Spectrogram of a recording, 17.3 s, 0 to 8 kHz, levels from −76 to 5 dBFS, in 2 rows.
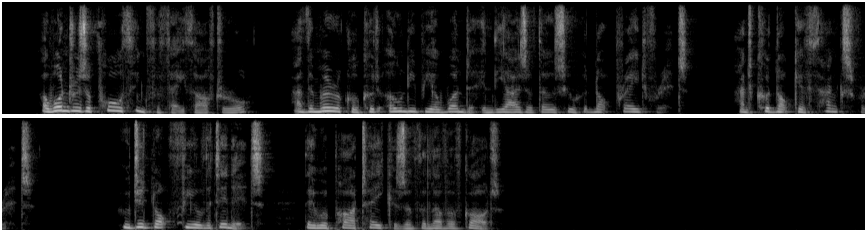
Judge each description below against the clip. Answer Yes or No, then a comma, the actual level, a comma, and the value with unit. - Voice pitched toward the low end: No, medium, 185 Hz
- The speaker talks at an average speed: Yes, average, 175 wpm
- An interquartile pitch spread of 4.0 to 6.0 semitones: Yes, average, 4.6 semitones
